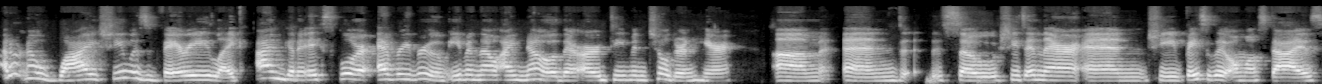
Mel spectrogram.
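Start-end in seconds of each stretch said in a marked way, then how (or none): none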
